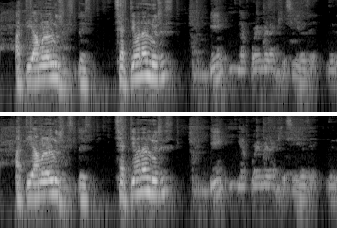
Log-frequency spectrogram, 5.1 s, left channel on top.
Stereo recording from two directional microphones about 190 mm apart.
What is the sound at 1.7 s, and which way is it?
Speech, 45° left (ahead or behind).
